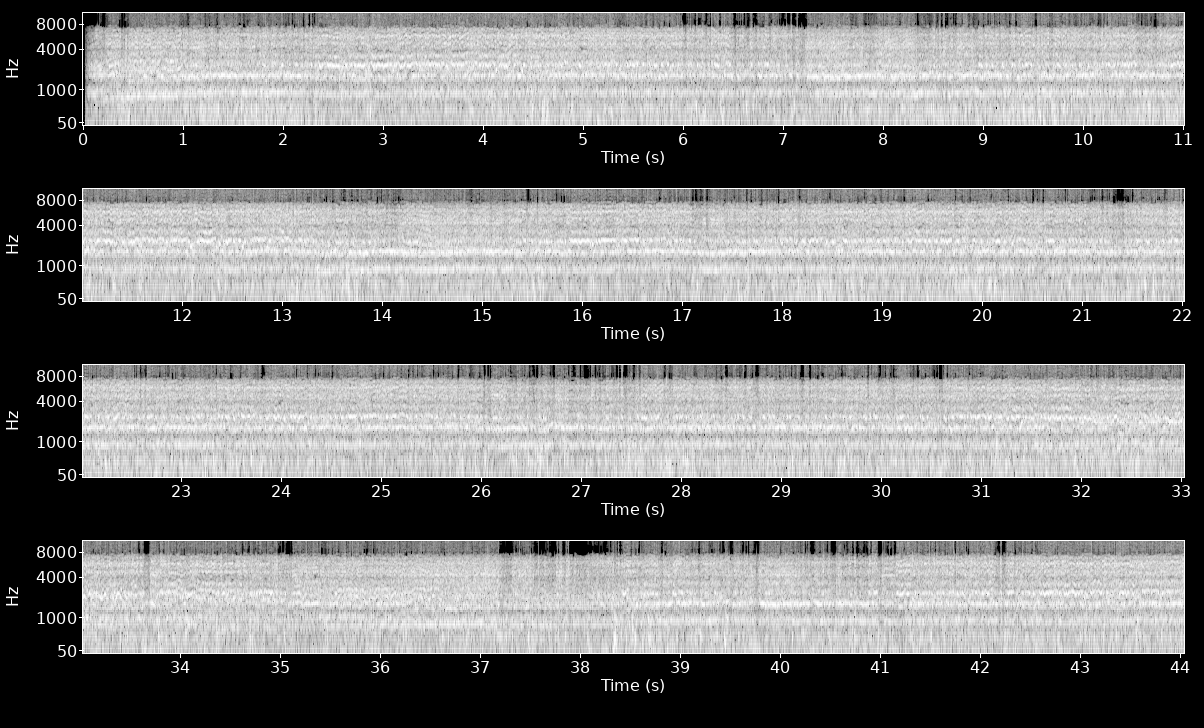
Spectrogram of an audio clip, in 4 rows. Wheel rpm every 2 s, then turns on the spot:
180, 220, 230, 230, 230, 230, 220, 220, 220, 230, 230, 230, 230, 230, 230, 220, 170, 160, 190, 220, 230, 220.
none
